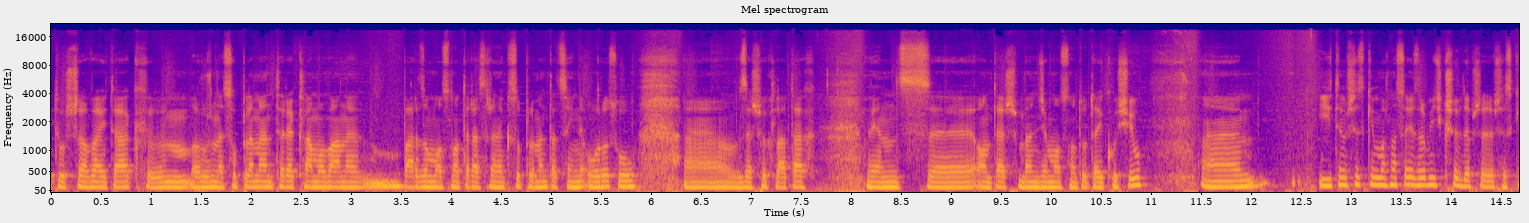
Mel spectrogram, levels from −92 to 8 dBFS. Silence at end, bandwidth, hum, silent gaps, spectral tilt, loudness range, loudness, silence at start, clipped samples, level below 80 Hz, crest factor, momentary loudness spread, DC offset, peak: 0 s; 19 kHz; none; none; -5.5 dB/octave; 1 LU; -12 LUFS; 0 s; under 0.1%; -32 dBFS; 10 dB; 4 LU; under 0.1%; 0 dBFS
